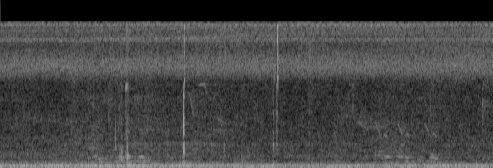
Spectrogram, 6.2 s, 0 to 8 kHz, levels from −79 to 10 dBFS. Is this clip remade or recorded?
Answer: recorded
